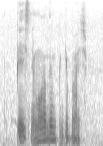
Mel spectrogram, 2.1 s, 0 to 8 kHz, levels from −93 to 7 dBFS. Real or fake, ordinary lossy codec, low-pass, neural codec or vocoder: real; none; none; none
